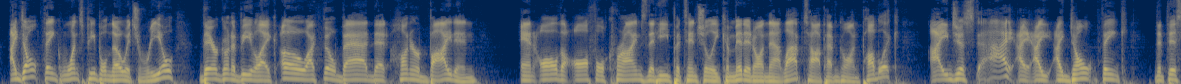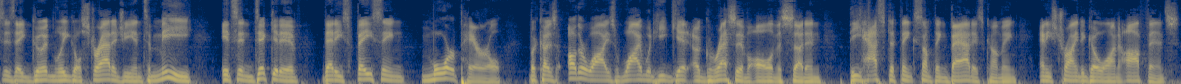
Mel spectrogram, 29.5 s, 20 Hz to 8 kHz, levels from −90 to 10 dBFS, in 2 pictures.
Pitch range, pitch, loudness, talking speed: 100-125 Hz, 115 Hz, -20 LUFS, 175 wpm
